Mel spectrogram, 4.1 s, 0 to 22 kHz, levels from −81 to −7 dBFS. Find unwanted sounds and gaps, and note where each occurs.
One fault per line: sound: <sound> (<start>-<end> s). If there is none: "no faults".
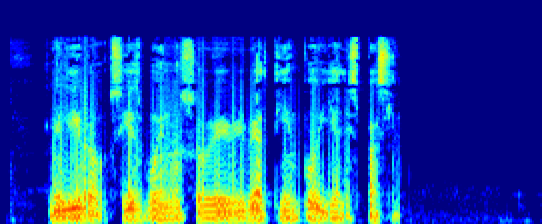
no faults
